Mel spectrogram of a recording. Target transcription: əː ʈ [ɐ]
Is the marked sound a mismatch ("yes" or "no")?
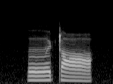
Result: yes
